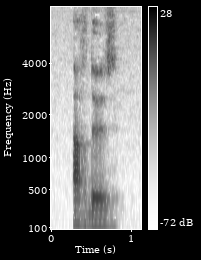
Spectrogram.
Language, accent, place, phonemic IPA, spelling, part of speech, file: French, France, Lyon, /aʁ.døz/, hardeuse, noun, LL-Q150 (fra)-hardeuse.wav
- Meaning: female equivalent of hardeur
